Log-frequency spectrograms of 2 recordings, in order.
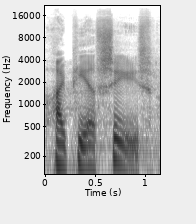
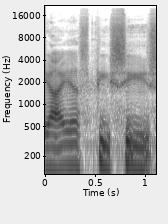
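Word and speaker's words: iPSCs: I'm going to tell you about half the time I say it wrong. I do. I say ISPC's and people correct me.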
